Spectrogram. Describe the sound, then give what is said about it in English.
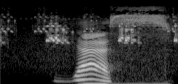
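Crickets chirping in high-pitched, pulsing trills that run through the whole moment, briefly overlapped by a single spoken word in the middle. “Yes, crickets. You hear that?”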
